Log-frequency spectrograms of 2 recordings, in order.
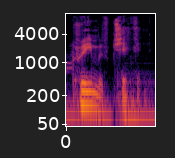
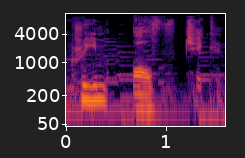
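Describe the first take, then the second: First: The word 'of' has a weak vowel, linked on. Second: The word 'of' has a full vowel, said separately. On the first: The speaker calls it right. "通常咧就会连埋啦，同埋好弱嘅vowel" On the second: The speaker calls it wrong. "我哋唔会读成cream of chicken 嘅"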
